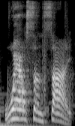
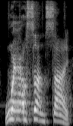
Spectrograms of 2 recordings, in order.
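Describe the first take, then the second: First: The name is said in a mocking, condescending tone. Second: The same.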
